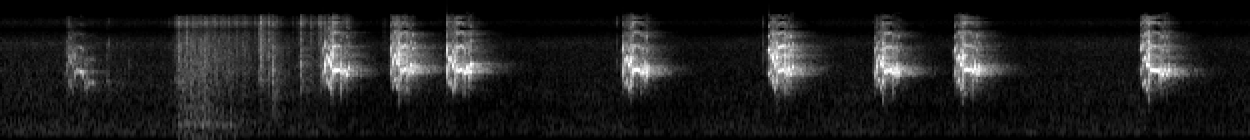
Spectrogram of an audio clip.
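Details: Pet budgerigars, several birds flying free outside their cage and perching on window blinds indoors, give short bright chirps, some rising, repeated at irregular intervals of about half a second to a second. A brief burst of wing flapping or rustling comes early on.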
